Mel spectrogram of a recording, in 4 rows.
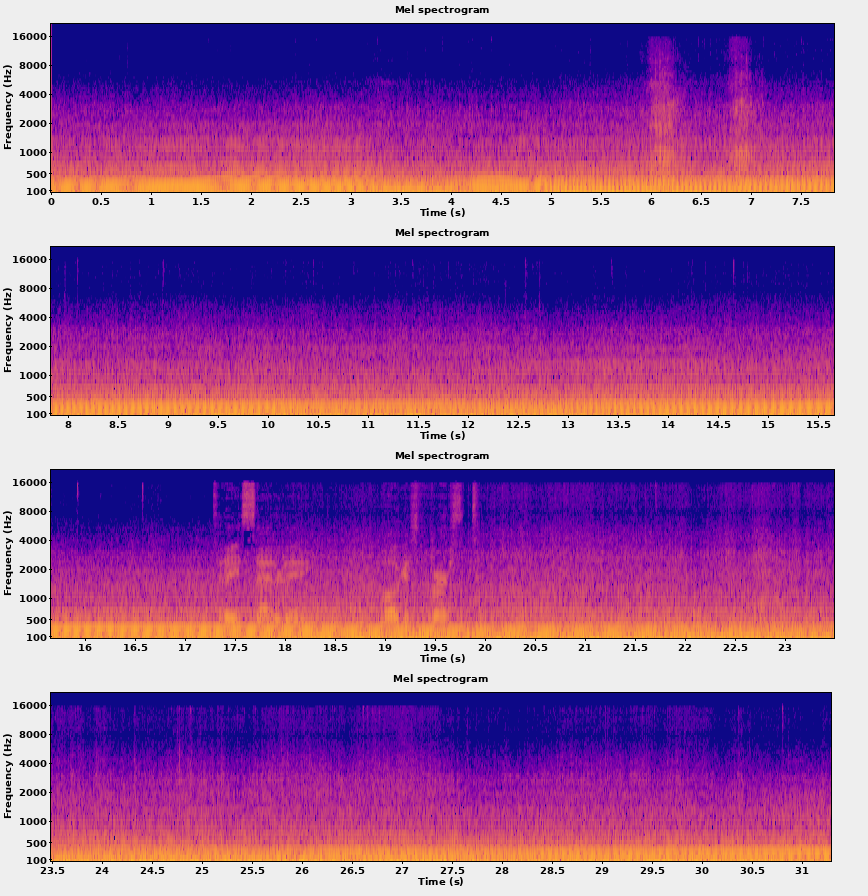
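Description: Saab 9-5 Aero's turbocharged 2.3-litre four-cylinder running steadily, heard from inside the cabin on a downhill run. The revs drop once, about four to five seconds in, as with a change up through the manual five-speed gearbox, then hold steady and slowly rise again.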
